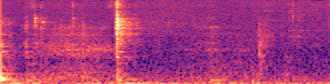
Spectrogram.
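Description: Faint handling of a zither tuning pin and the broken metal string end being worked out of it: one sharp little click a little under a second in and a couple of fainter ticks.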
